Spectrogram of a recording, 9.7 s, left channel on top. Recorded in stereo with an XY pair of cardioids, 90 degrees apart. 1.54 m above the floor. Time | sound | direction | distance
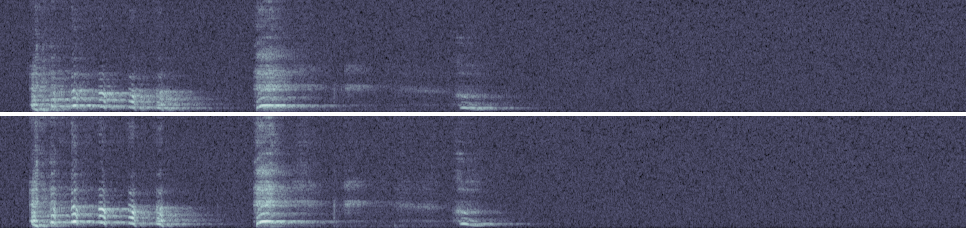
0.3 | a giggle | 60° right | 2.5 m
